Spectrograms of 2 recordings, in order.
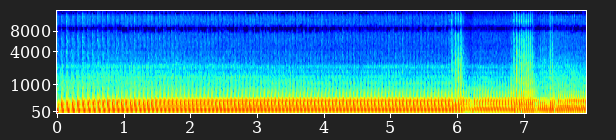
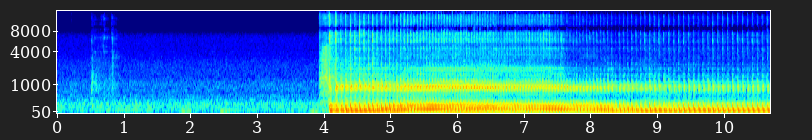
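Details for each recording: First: Kawasaki Prairie 300 ATV single-cylinder with a new $40 Amazon slip-on muffler replacing the gutted stock one: strong, even low thump at a steady rhythm, no clatter or misses, a healthy exhaust note likened to an FMF Powercore. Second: Kawasaki Prairie 300 ATV before the muffler swap, with a modded stock muffler that has its internals and spark arrestor removed. It fires up and revs with a harsh, buzzy rasp over rapid even pulses, loud and raspy.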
